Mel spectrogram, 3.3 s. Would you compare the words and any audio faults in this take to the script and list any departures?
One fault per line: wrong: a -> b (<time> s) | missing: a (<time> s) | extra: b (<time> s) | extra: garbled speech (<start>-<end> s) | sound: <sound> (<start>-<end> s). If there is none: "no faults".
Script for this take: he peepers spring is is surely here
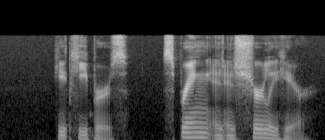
no faults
